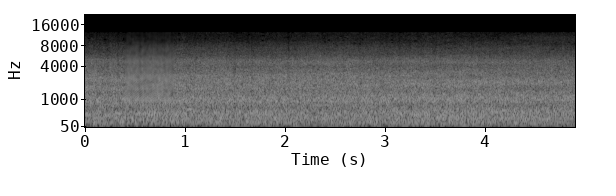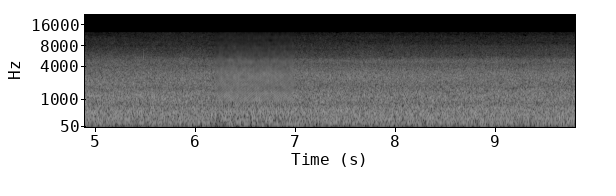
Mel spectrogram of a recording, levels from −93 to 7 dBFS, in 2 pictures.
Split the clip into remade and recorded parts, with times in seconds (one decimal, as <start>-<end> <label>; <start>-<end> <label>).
0.0-0.4 recorded; 0.4-0.9 remade; 0.9-6.2 recorded; 6.2-7.0 remade; 7.0-9.8 recorded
